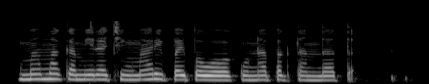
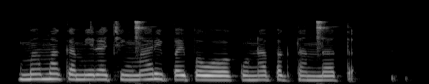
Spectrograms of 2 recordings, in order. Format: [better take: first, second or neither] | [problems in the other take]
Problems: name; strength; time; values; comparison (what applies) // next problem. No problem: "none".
first | noise reduction (classical method log-MMSE)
